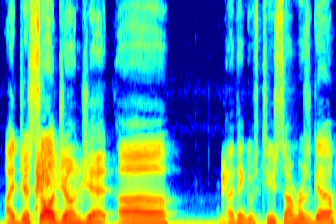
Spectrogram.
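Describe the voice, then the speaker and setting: A middle-aged man hosting a casual podcast interview, chatty and easygoing, tossing in quick affirmations. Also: on the high side. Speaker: podcast host.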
